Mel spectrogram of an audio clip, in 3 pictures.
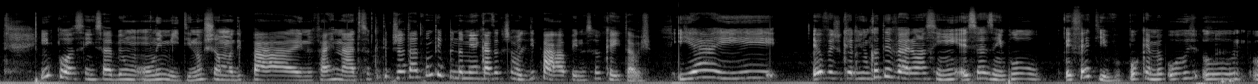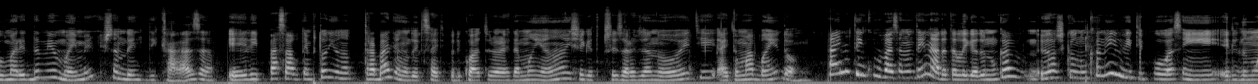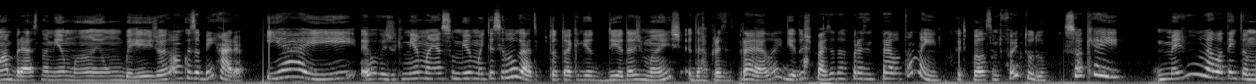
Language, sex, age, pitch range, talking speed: Portuguese, female, 10-29, 195-270 Hz, 265 wpm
